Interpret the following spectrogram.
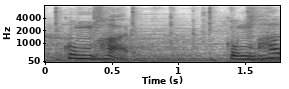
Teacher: नक्कीच गा आणि त पटकन उच्चार होतो म्हणून ल आता कुंभार कुंभार मध्ये कु लघु जरी असला तरी वर बिंदी आहे अनुस्वार आहे उच्चाराला वेळ लागतो म्हणून गा भारा आहे उच्चाराला वेळ लागतो म्हणून गा आणि र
